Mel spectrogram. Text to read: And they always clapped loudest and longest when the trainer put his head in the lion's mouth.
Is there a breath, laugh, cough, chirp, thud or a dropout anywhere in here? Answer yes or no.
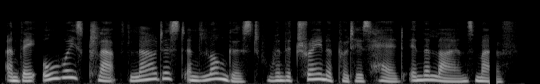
yes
